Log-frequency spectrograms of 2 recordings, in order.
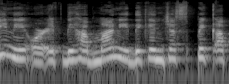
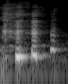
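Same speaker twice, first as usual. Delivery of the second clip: real amused chuckle; brief higher-pitched laugh at your own remark; short laugh; 6 semitones higher, 4 dB louder than usual. Real, not acted. Storyteller amused at her own once-upon-a-time aside, chuckling.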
